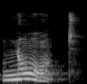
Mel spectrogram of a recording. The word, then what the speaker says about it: Nantes: I'm not sure why we've not heard of Nantes. Paris. Is it not with the T at the end? Yes. Can you pronounce that again?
